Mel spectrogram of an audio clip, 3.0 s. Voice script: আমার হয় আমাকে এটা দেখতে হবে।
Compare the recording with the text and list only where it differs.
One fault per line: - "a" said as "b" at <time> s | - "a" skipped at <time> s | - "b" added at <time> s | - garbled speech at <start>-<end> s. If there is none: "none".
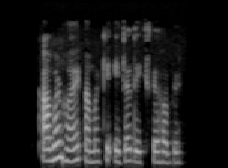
none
